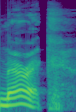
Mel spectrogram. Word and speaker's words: Merrick: All right, I'm seeing in the chat that it is indeed Merrick. It's pronounced the same as the Inquisitor, but only with one R, whereas Merrick, we all know, Merrick the Inquisitor, spells his name with two R's.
